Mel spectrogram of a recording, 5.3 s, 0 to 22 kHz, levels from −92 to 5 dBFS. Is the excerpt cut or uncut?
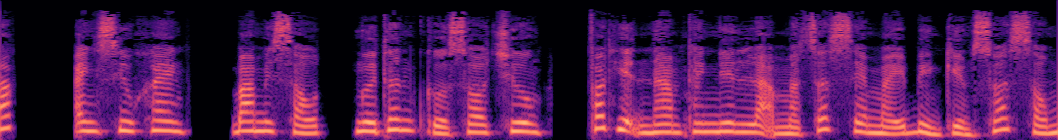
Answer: cut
